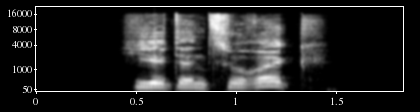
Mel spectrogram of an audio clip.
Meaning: inflection of zurückhalten: 1. first/third-person plural preterite 2. first/third-person plural subjunctive II
- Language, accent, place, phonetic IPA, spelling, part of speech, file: German, Germany, Berlin, [ˌhiːltn̩ t͡suˈʁʏk], hielten zurück, verb, De-hielten zurück.ogg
